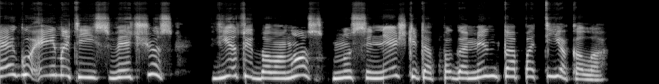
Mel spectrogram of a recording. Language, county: Lithuanian, Vilnius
